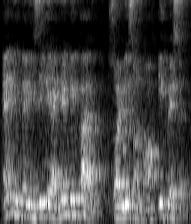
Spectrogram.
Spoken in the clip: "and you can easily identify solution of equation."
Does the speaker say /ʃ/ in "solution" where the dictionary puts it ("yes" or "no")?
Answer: no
